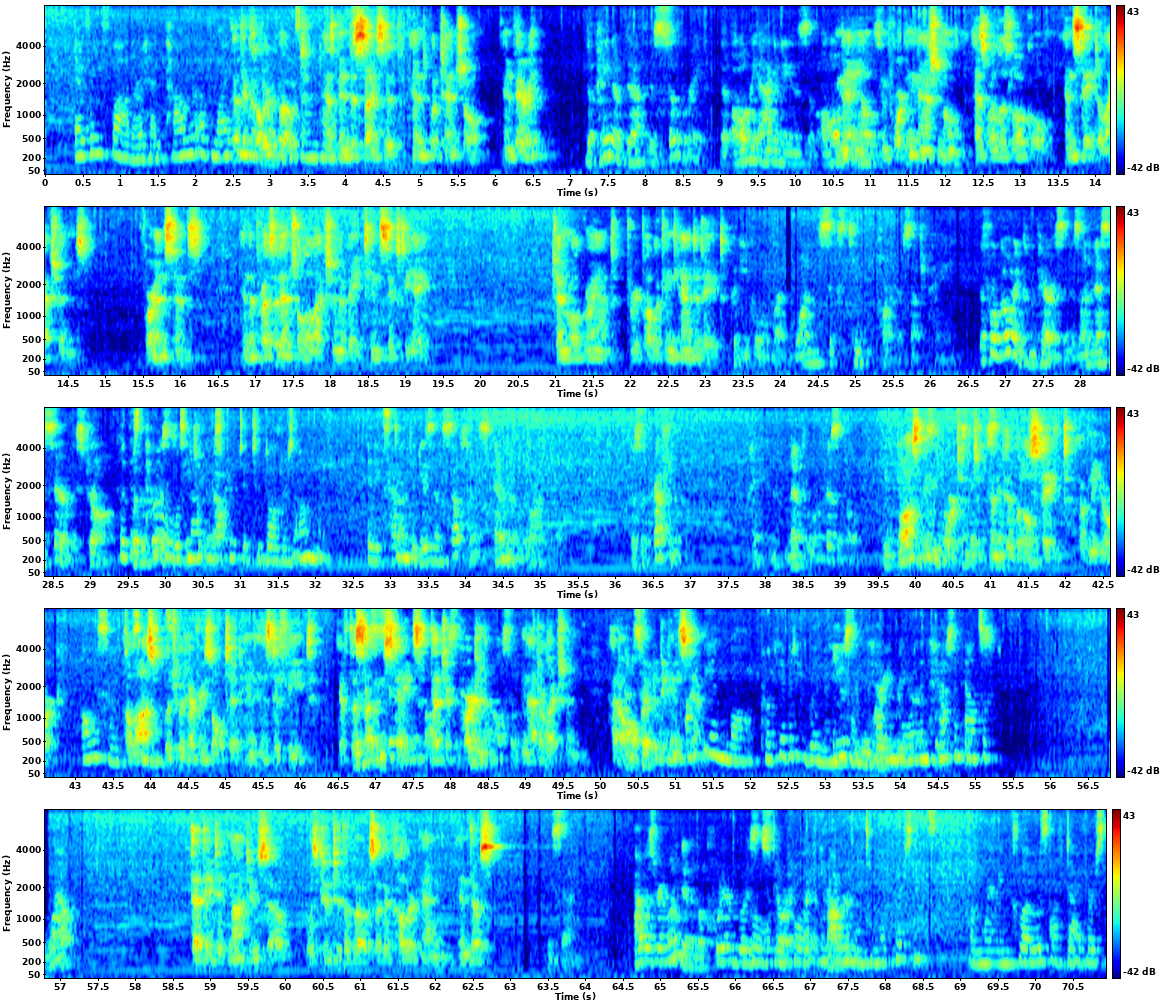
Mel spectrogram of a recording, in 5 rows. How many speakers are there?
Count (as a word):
three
